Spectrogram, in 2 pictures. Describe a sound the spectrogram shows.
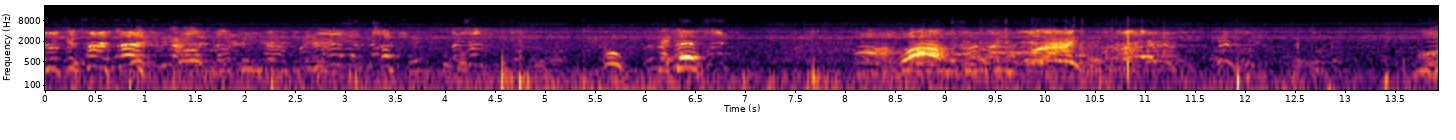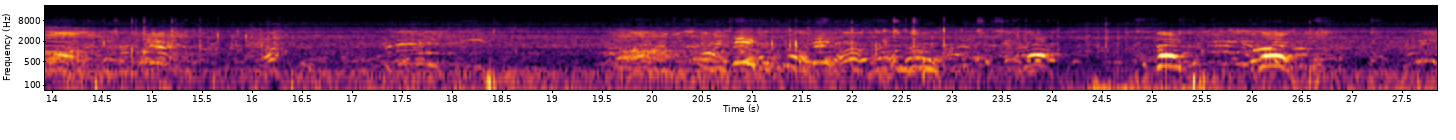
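Men shout and call out across an outdoor pitch.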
